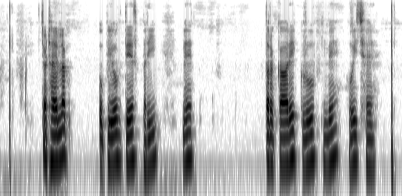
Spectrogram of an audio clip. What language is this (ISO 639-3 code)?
mai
